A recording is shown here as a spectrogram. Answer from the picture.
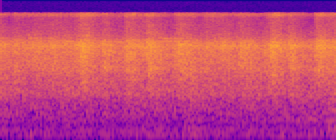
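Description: Steady background hiss with no distinct events.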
